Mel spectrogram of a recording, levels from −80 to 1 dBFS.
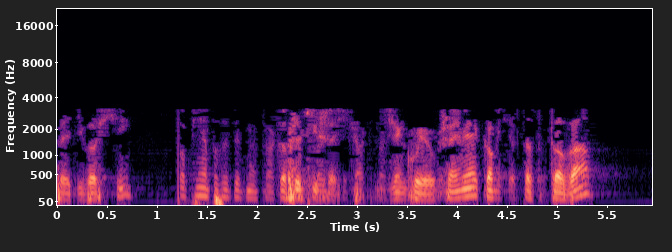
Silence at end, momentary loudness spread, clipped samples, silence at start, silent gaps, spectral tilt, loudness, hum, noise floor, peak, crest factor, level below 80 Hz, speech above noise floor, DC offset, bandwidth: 0.6 s; 15 LU; under 0.1%; 0 s; none; -11.5 dB/octave; -22 LUFS; none; -59 dBFS; -2 dBFS; 20 dB; -34 dBFS; 38 dB; under 0.1%; 3.3 kHz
